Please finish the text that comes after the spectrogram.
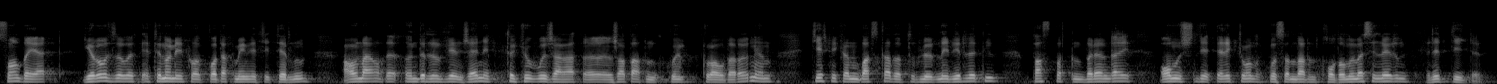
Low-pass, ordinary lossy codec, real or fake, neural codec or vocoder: none; none; fake; codec, 16 kHz, 1 kbps, FunCodec, trained on LibriTTS, 50 frames a second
